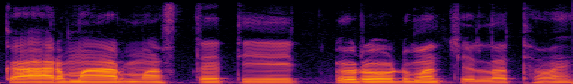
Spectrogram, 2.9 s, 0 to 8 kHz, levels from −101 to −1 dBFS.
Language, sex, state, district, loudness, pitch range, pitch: Chhattisgarhi, male, Chhattisgarh, Bilaspur, -26 LUFS, 130-140 Hz, 135 Hz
